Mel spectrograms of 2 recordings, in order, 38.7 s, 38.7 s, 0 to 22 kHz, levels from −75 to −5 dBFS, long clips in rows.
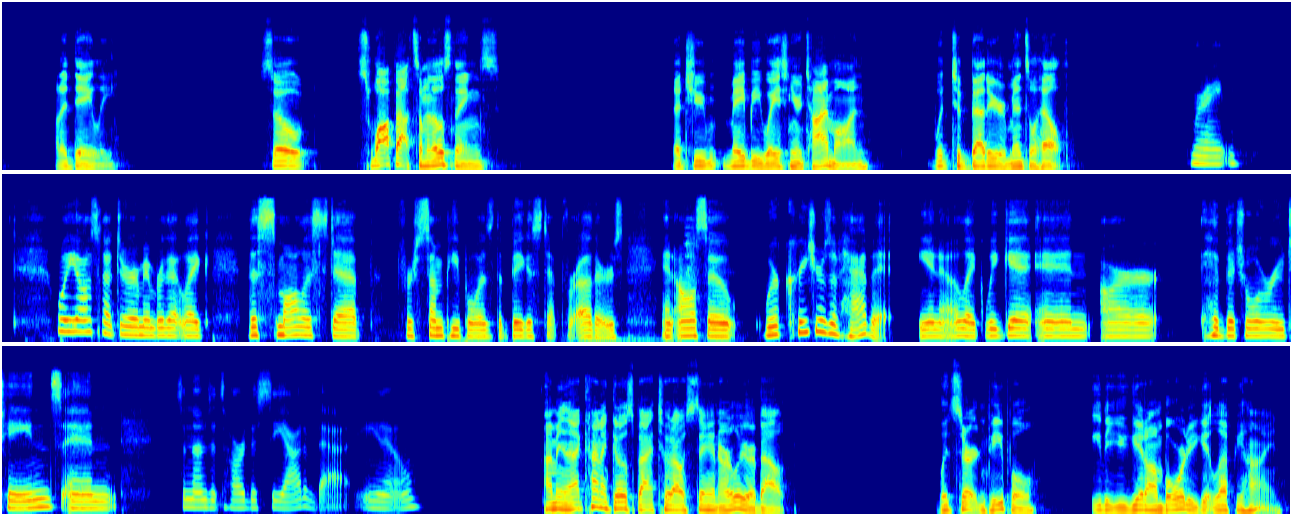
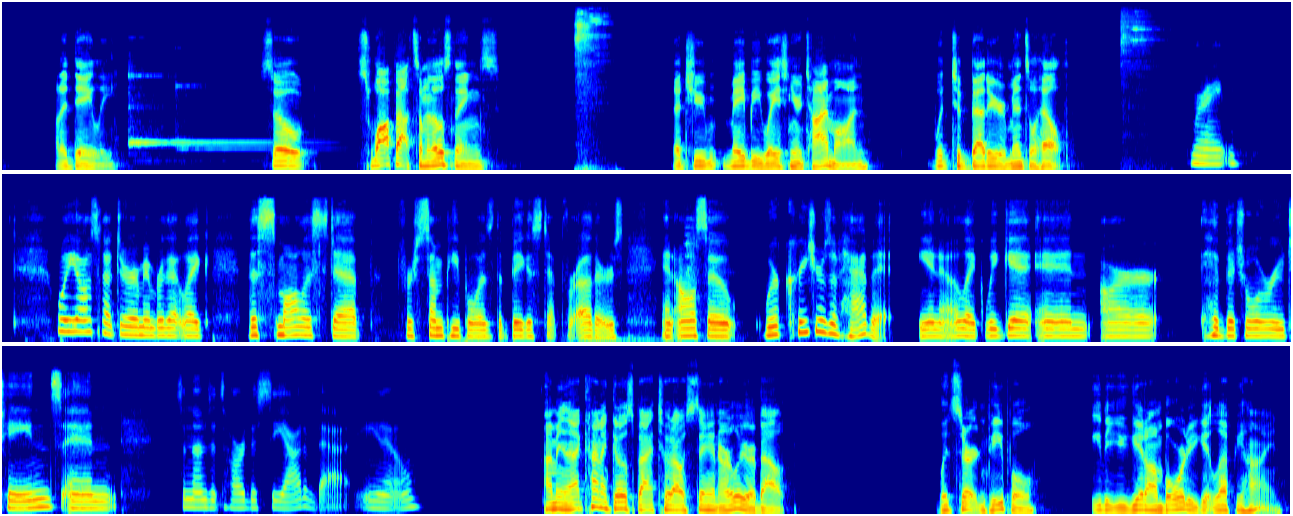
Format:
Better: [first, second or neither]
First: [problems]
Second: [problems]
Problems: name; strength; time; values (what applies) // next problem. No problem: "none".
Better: first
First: none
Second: doorbell; faint; from 1.5 to 2.5 s; peak 15 dB below the speech // jangling keys; noticeable; at 5.5 s; peak 3 dB below the speech // jangling keys; faint; at 11 s; peak 10 dB below the speech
